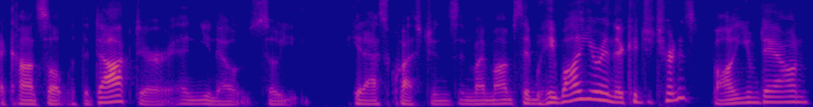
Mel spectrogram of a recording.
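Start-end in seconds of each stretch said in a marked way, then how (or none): 4.1-6.1 higher-pitched mimicked mom; mom's request. Mom asking the doctor about her loud kid, mimicked mother.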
